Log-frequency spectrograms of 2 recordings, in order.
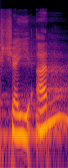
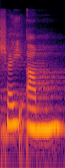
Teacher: tanwin dileburkan ke mim. Jadi tidak lagi syai'an melainkan syai'am, bunyi M dan tahan dengungkan.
